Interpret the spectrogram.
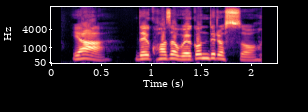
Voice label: anger; monologue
